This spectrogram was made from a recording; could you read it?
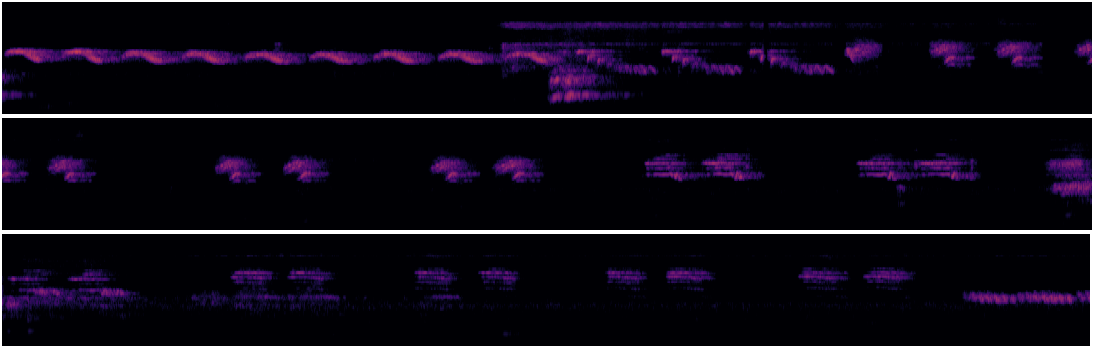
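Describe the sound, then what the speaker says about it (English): Birds chirp and tweet in a garden, with a long rapid trill followed by many short, evenly spaced bright call bursts, fairly close and clear against a quiet background. "Yeah, the bird sounds very nice."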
